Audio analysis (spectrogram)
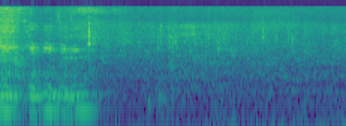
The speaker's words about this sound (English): So you continue to hear the water kind of flowing a little bit of wind blowing and that.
